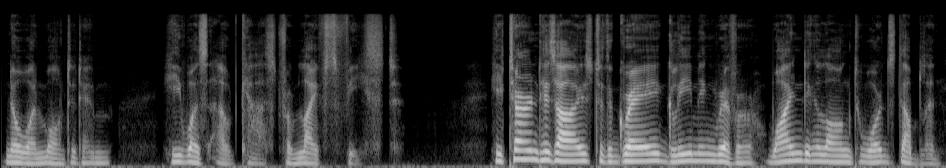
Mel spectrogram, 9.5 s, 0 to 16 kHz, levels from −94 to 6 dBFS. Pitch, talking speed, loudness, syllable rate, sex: 130 Hz, 145 wpm, -20 LUFS, 4.3 syllables/s, male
